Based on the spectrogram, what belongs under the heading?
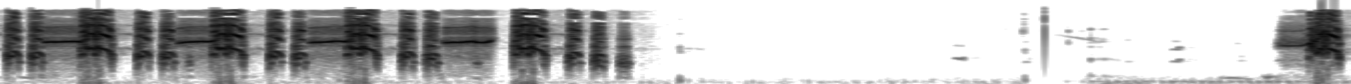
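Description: Grey francolin giving a loud, harsh run of rapid high notes for about three seconds, then a pause before another brief burst.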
